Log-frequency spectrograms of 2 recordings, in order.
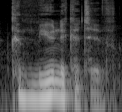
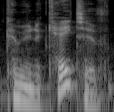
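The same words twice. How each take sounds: First: "communicative" stressed on the second syllable, "MU"; "communicative" said as com-MU-nicative; correct word stress. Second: "communicative" stressed on "CA"; "communicative" said as communi-CAY-tive; wrong word stress. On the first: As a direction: hit the MU in "communicative". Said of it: "stress on a particular word, like we say". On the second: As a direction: hit the CA in "communicative", pronounced "kay". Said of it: "not communicative". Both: Shown as a demonstration.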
